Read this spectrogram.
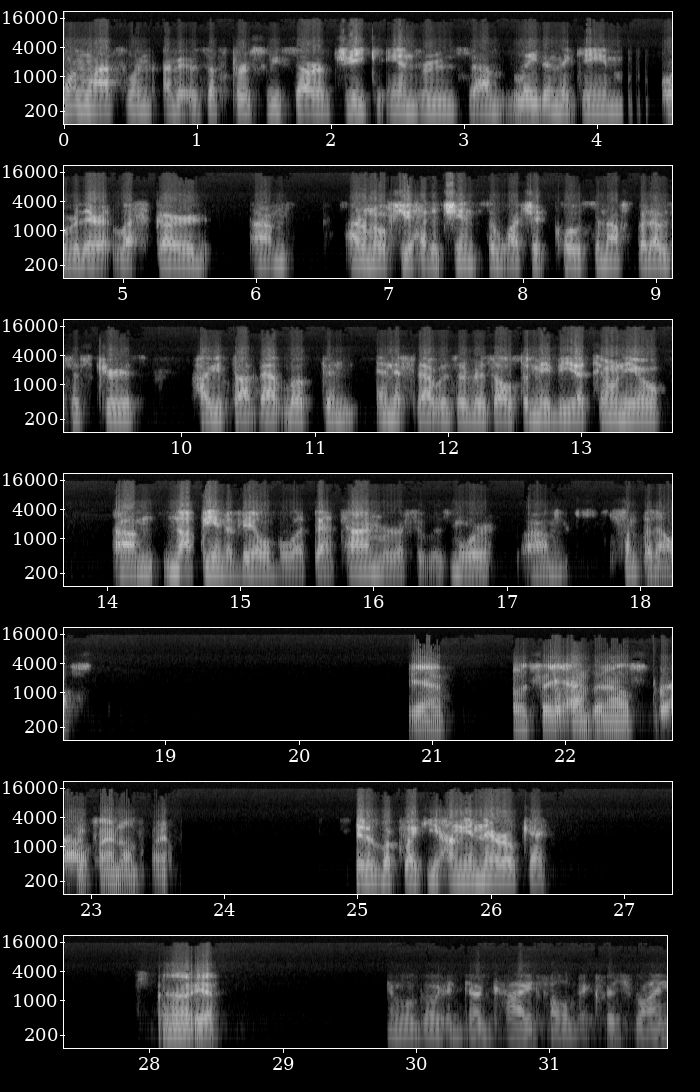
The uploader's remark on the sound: addresses the media during his conference call on Monday, January 1, 2024.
